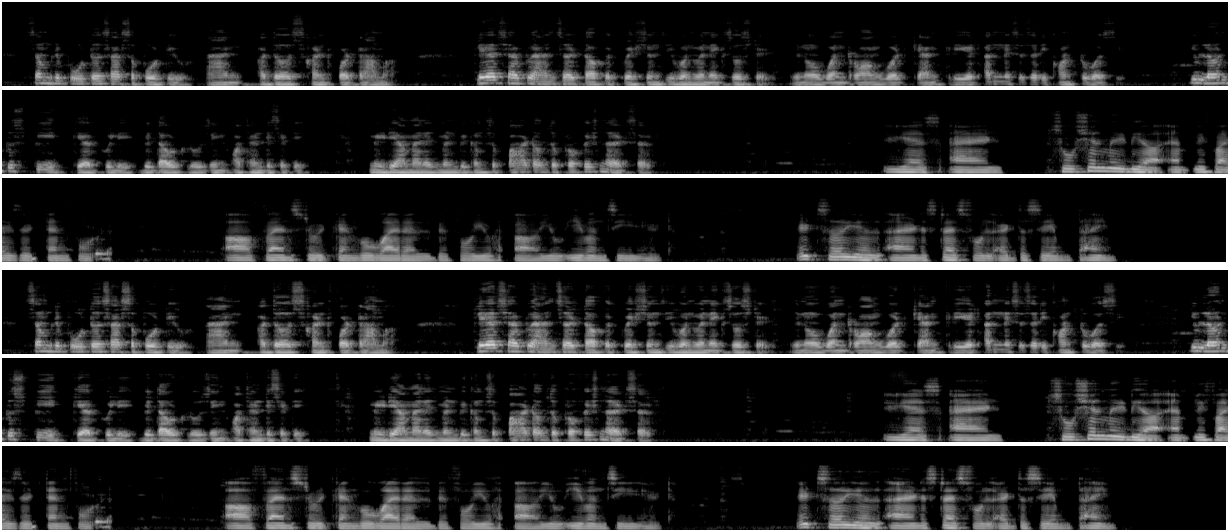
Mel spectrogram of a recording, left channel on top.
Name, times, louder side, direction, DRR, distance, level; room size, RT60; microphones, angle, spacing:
voice 1, 0.3-4.0 4.7-11.1 11.9-15.3 15.9-18.8 25.4-25.6, right 2 dB, 80° right, 5.3 m, -25 dB
voice 2, 21.1-22.3 22.7-25.5 26.8-31.1 32.5-35.7, right 1 dB, 55° right, 7.6 m, -26 dB
head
